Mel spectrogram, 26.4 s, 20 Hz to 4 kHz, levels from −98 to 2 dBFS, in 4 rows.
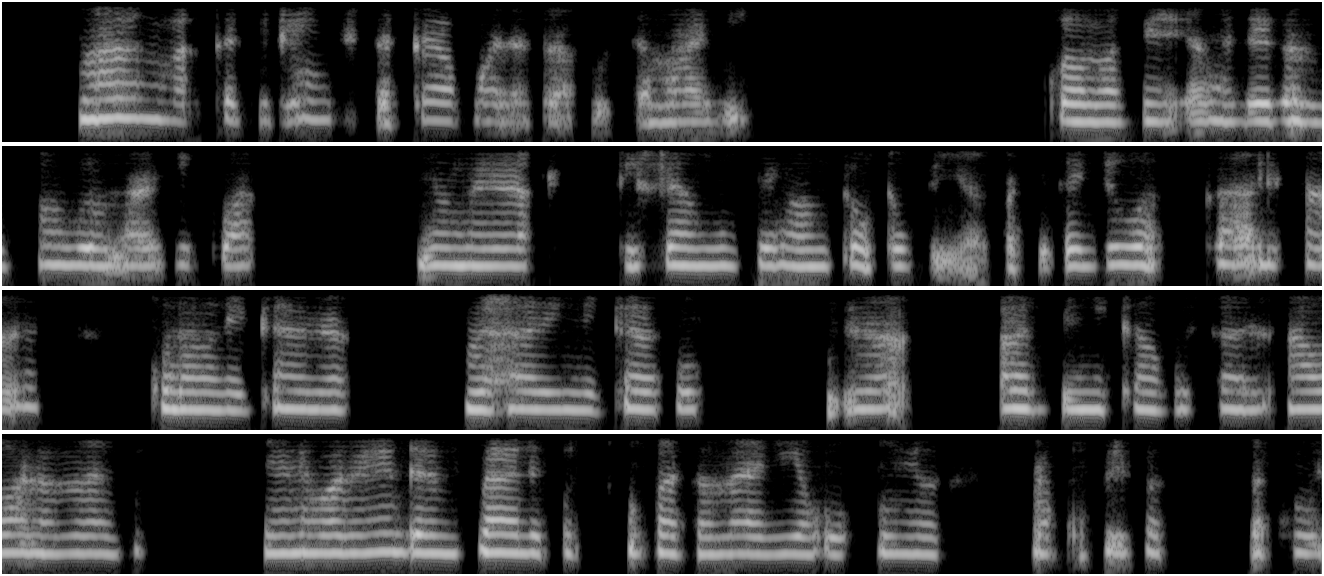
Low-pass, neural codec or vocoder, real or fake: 3.6 kHz; codec, 24 kHz, 1 kbps, SNAC; fake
